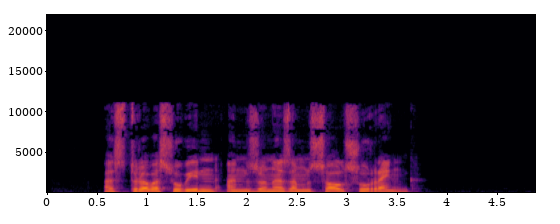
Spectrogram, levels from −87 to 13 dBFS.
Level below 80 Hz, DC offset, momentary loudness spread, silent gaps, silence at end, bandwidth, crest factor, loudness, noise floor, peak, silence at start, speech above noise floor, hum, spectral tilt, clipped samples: -68 dBFS; under 0.1%; 9 LU; none; 1.3 s; 11.5 kHz; 18 dB; -23 LUFS; -81 dBFS; -8 dBFS; 0.55 s; 58 dB; none; -5 dB/octave; under 0.1%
